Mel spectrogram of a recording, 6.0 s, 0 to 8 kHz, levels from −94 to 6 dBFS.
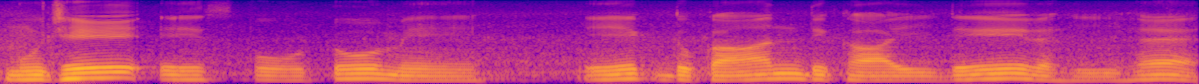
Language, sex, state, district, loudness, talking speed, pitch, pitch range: Hindi, male, Madhya Pradesh, Katni, -19 LUFS, 100 wpm, 115 Hz, 105-130 Hz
